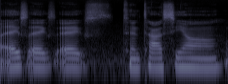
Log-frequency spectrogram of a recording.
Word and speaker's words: XXXTentacion: But obviously, he ruffled some feathers, a lot of them, and, you know, XXXTentacion.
